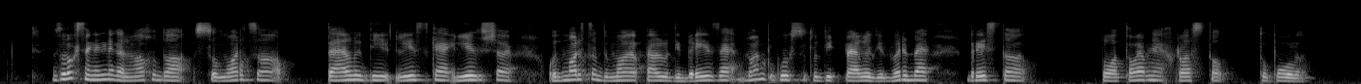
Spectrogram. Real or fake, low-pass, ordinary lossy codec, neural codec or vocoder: fake; 7.2 kHz; none; codec, 16 kHz, 1 kbps, FreqCodec, larger model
